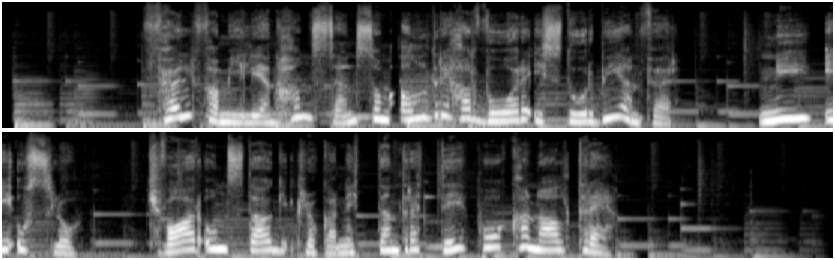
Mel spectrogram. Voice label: no promo nordfjordsk nynorsk

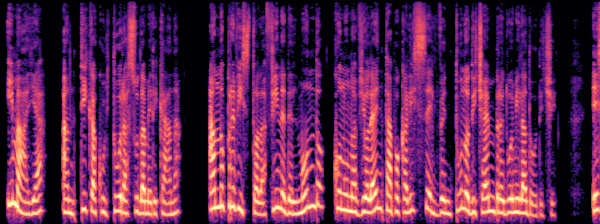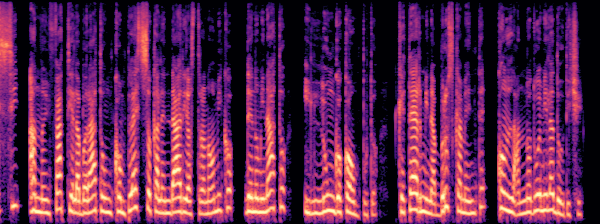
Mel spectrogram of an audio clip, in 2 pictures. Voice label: it documentary

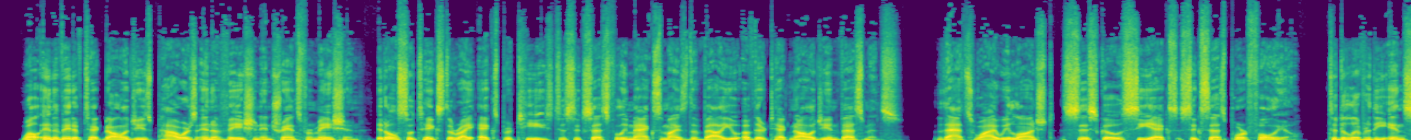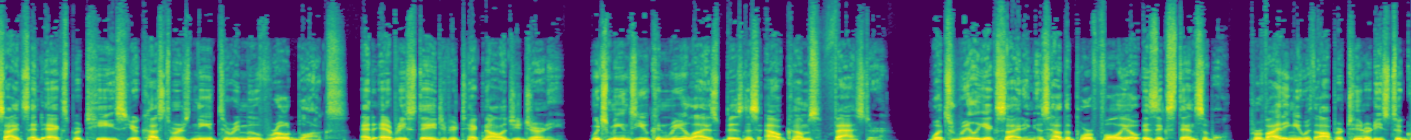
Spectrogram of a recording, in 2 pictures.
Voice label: US elearning

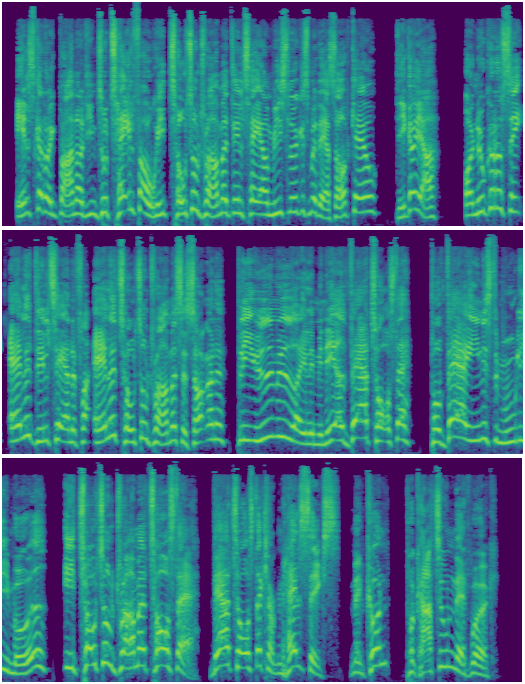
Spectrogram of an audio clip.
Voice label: promo, dk

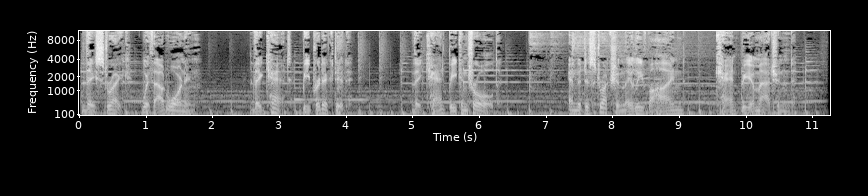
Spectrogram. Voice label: us narration

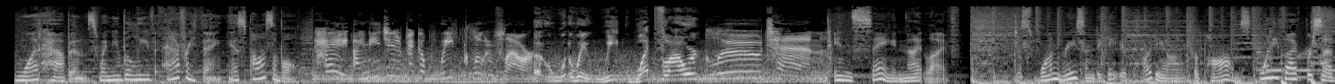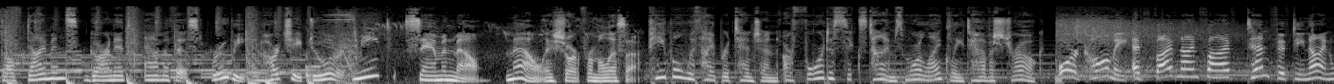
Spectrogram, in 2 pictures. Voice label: US commercial; engelsk-us; kvinne

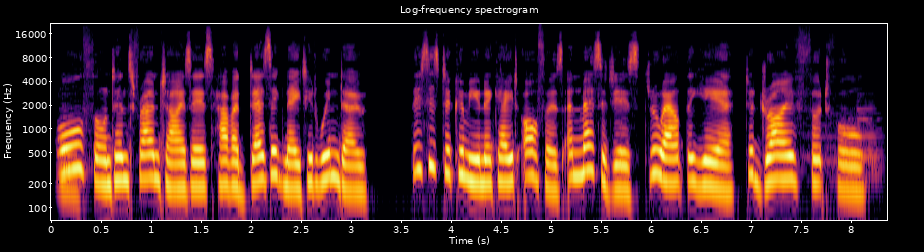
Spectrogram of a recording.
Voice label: UK elearning; female

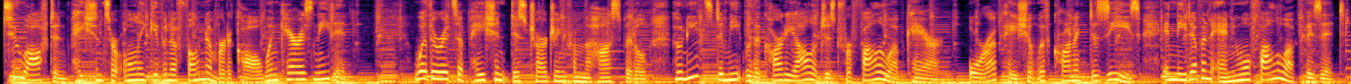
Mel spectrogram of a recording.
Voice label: us medical

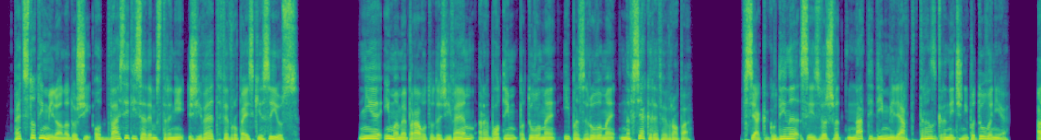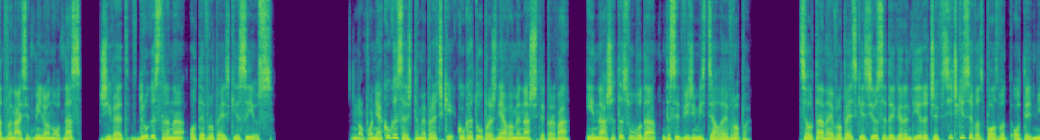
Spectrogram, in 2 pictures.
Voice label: bulgarian narration

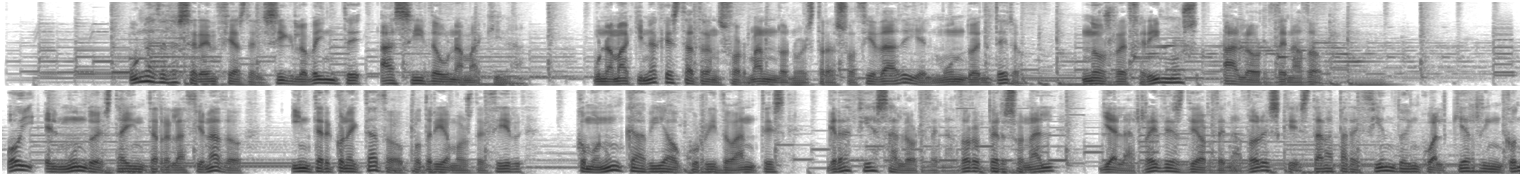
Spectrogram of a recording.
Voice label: es corporate

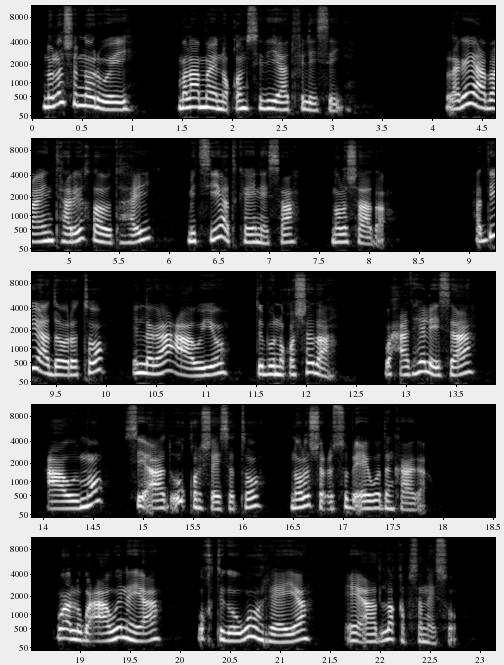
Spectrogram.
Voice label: somali

